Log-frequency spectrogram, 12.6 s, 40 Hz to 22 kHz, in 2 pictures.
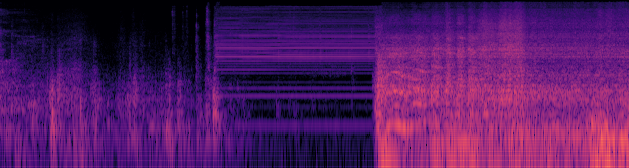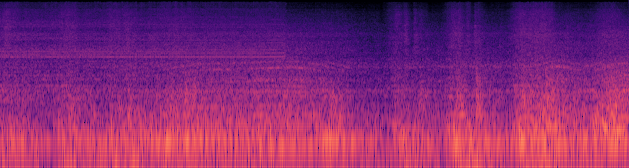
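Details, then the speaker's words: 1980 Dodge W200 with Magnum 5.9L V8 and Holley 600 cfm four-barrel, cold start after rejetting to 65 jets and changing the power valve to fix a super-rich mixture: starter whirs, V8 catches and settles into steady, even lumpy idle, no misses; running properly. "I'm hoping that cured everything let's uh let's start it again and see what we get here this should be a thousand times better"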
